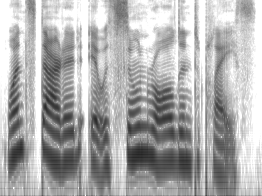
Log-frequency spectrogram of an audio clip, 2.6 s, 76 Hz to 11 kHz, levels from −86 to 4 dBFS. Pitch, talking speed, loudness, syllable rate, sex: 190 Hz, 185 wpm, -18 LUFS, 4.7 syllables/s, female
